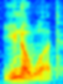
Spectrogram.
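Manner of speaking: low, knowing bird reply; sly bird. Acted. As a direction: say it low and deadpan, holding back the insult. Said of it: "and he says".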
